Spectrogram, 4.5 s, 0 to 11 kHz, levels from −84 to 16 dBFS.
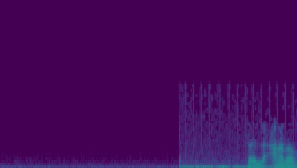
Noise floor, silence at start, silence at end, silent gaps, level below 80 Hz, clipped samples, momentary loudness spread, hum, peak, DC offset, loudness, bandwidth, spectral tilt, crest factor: -67 dBFS; 0 s; 0 s; none; -48 dBFS; under 0.1%; 15 LU; none; -24 dBFS; under 0.1%; -42 LUFS; 5.6 kHz; -7 dB/octave; 18 dB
